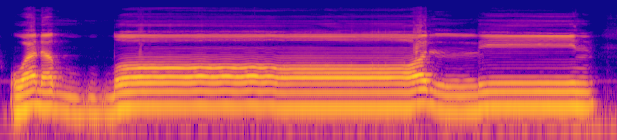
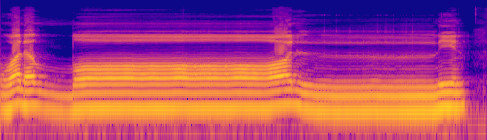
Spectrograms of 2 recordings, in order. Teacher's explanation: Nah, jangan terlalu lama, jangan waladhdallin. Cukup ya menekan di lamnya, kemudian dikasrahkan langsung.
